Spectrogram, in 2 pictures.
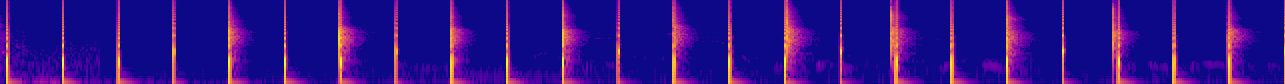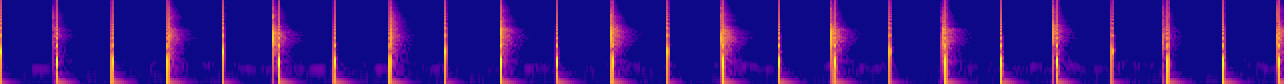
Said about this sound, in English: I don't want to quantize any of my claps, but I need to layer these so it sounds like a lot of people.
